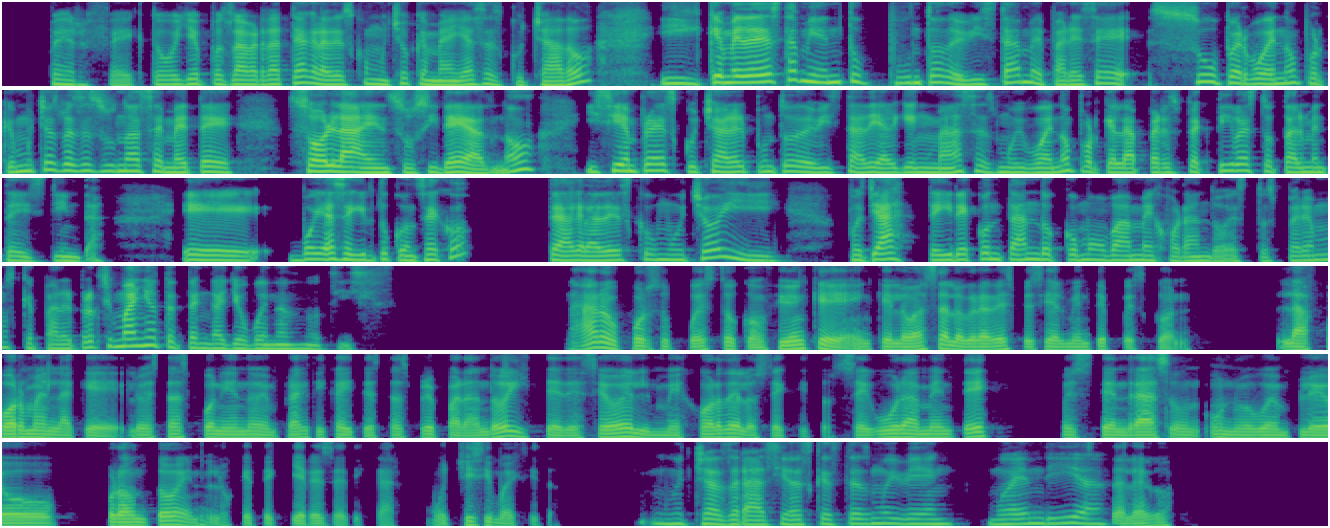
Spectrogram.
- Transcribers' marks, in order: none
- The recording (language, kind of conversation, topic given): Spanish, advice, Miedo a dejar una vida conocida
- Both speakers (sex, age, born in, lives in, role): female, 50-54, Mexico, Mexico, user; male, 20-24, Mexico, Mexico, advisor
